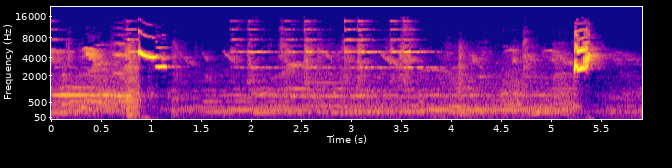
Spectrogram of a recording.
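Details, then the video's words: Lure sound of a frequently singing starling for attracting starlings: a shrill squeaking burst, soft twittering, then a harsh ringing call about four seconds later over a low hum. "Attract starlings ‼️ sound of the gacor starling every time"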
